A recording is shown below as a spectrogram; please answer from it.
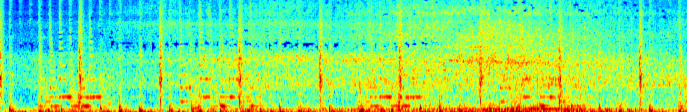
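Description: Electronic dance backing music with a steady beat.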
